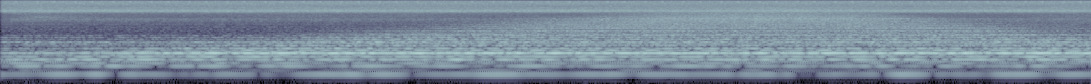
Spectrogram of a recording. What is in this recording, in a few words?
pad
